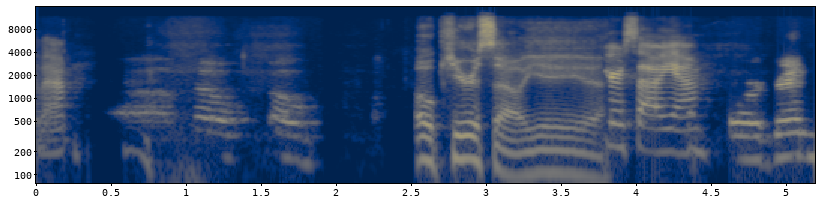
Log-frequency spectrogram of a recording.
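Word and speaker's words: Curaçao: Oh, Curacao.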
